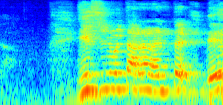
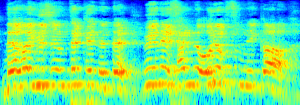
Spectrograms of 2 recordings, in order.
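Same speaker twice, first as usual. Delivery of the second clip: imitated grumbling, higher pitch; complaining to God; 6 semitones higher than usual. Follower asking God why life is hard, complaining. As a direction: protest in a raised, preacherly mock complaint. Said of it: "라고 불평하고 있다라는".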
